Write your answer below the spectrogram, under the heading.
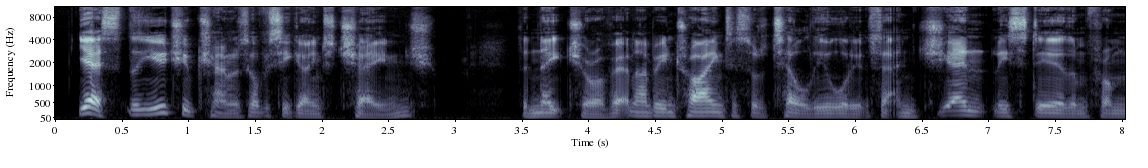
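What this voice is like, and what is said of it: Hoarse, croaky voice. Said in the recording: “I sound a little hoarse ... why is my voice a bit croaky?”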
